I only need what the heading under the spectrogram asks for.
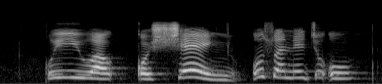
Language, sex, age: Northern Sotho, female, 22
